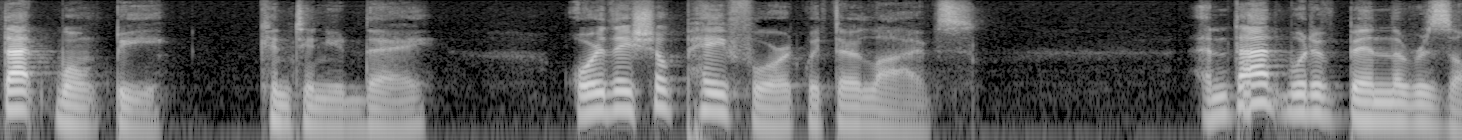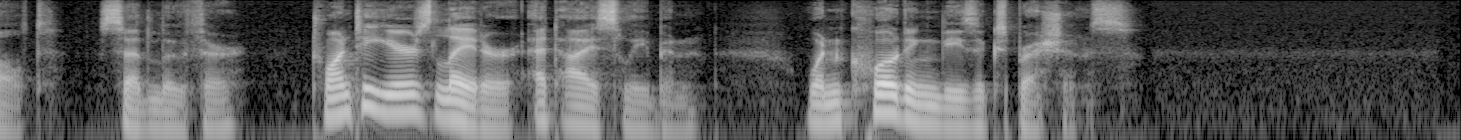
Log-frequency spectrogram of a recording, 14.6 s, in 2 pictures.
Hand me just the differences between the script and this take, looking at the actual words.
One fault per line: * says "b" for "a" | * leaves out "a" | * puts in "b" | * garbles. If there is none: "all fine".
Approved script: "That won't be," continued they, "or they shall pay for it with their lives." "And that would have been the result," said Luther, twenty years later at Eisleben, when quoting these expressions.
all fine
